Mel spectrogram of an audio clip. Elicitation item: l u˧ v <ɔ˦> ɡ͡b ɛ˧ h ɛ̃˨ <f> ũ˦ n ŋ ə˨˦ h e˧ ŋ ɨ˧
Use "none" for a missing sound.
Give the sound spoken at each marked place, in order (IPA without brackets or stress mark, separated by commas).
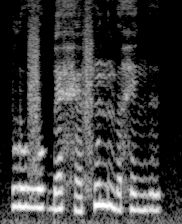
o˦, f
